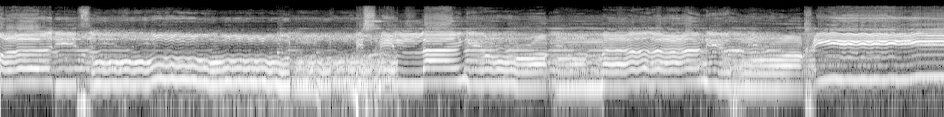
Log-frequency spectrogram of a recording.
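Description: A man's voice in melodic Quran recitation (tilawat), drawing out long ornamented notes with a wavering vibrato. There is a short break for breath about five seconds in, and a louder, higher phrase starts near the end.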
